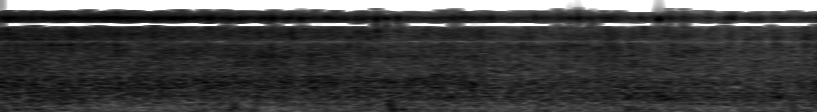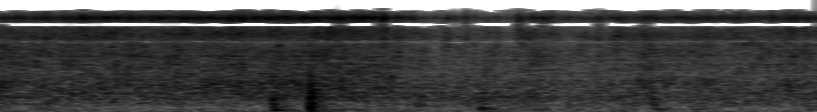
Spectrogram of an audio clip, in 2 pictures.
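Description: Chicken curry with freshly added peppers and onion sizzling in a frying pan, a steady hiss, while a wooden spatula stirs it with a few soft scrapes.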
